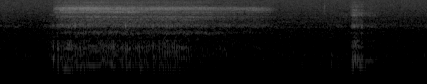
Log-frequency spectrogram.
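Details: Adult man snoring during sleep: a single long, rough snoring breath with a whistling edge, then a brief snort near the end, quiet room.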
